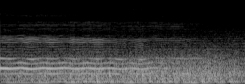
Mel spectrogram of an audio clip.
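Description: A man sings one long held note, slightly wavering, over a steady instrumental accompaniment; the note fades away near the end.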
